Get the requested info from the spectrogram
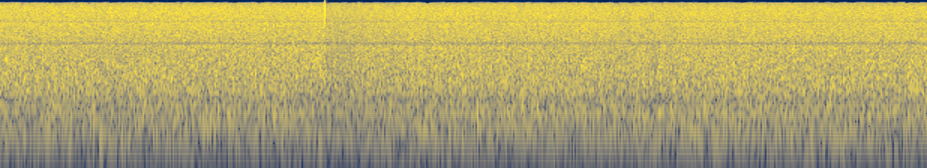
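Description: Small waterfall pouring over rock ledges into a pool: a steady, even rush of falling water.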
